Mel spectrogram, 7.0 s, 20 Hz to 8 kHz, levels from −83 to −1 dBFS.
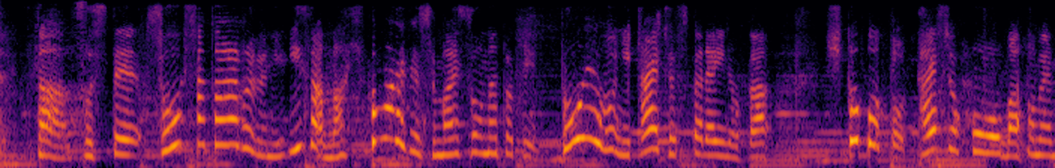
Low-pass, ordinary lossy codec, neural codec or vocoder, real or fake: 7.2 kHz; Opus, 16 kbps; codec, 16 kHz, 2 kbps, X-Codec, HuBERT features, trained on general audio; fake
